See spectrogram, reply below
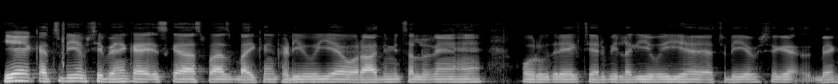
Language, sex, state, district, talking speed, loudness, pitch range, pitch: Hindi, male, Rajasthan, Bikaner, 195 wpm, -19 LUFS, 115-125 Hz, 120 Hz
